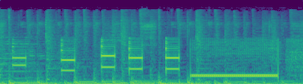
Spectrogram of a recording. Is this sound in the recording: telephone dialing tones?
yes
